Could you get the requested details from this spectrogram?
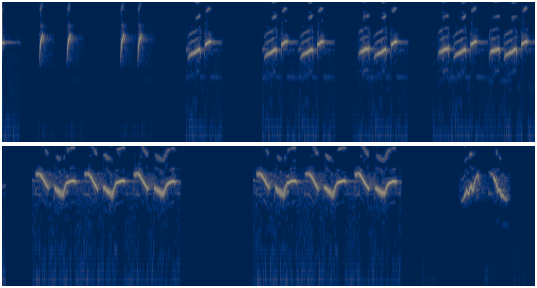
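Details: Chinese hwamei delivering its song in bursts separated by short silences: sharp paired notes, then clusters of rising whistles, and later loud swooping V-shaped whistled phrases repeated in quick series.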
